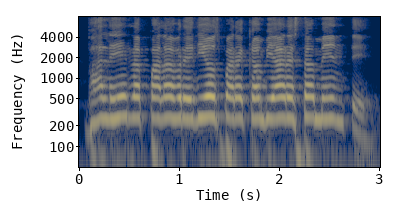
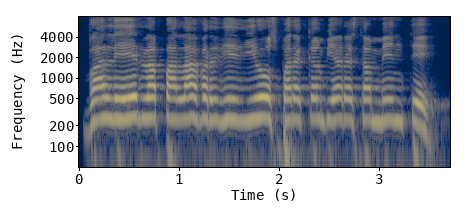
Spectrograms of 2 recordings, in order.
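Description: First: Said in the usual way. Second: Slow, louder stern command; slow emphatic commanding call; divine command. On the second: Retold or imitated. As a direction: lay down the order like God. God's command, slow and loud.

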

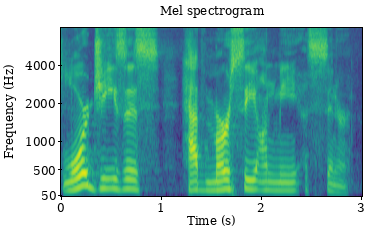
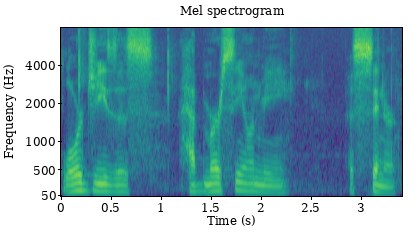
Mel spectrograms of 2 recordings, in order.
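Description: First: Calm sincere prayer. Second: Soft, prayerful repetition. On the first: Teacher demonstrating the Jesus Prayer to listeners, calm and sincere. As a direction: speak it as a simple, sincere prayer. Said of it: "maybe something like this". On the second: Teacher showing how to sit with the repeated prayer, soft and low. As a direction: murmur it softly as if alone with God. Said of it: "you're just sitting there with that prayer". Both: Shown as a demonstration.

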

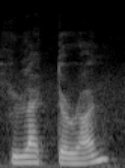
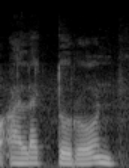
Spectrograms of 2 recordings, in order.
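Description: First: "to run" with a short U, rising as a question; "to run" as English. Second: "to run" said as "turon", with an O vowel. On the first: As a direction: ask "to run" as the English verb. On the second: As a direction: answer with "to run" turned into Filipino "turon". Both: Acted. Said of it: "Me on a date".

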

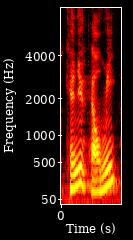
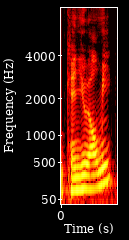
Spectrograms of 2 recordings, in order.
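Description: First: "help" with a clearly breathed H; "help" starting on an audible puff of air; marked H. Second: "help" almost as "elp"; "you help" linked, hardly any H; less marked H. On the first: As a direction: sound the H in "Can you help me". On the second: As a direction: let the H vanish in "Can you help me". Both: Shown as a demonstration. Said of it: "con la H más marcada o menos".

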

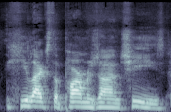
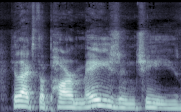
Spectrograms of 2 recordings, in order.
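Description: First: Said in the usual way. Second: Parmesan said as "par-MAY-zhun"; altered pronunciation of Parmesan. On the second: Shown as a demonstration. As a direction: stretch the middle of Parmesan into a long "may". Playful second pronunciation of Parmesan.

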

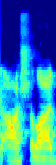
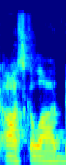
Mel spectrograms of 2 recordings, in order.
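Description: First: "Ashalad" with soft sh, no k; as spoken onscreen. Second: "Askeladd" with a hard k after the s; as spelled. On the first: Explaining what the show says, "Ashalad" with soft sh. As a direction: say "Ashalad" as AH-sha-lad. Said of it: "They say it like Ashalad". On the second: Explaining the spelling to co-host, "Askeladd" with hard sk. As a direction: say "Askeladd" as AH-ska-lad. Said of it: "it's spelled like Askeladd". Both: Shown as a demonstration.

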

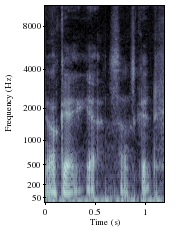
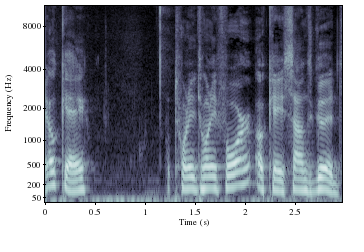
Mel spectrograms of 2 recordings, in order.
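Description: First: Muttered sarcastic reply. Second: Mock agreeable. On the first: Retold or imitated. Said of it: "That's what you're, you're really saying". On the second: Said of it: "You kinda say".

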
